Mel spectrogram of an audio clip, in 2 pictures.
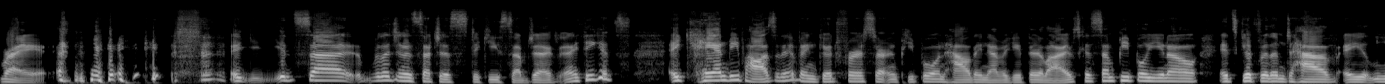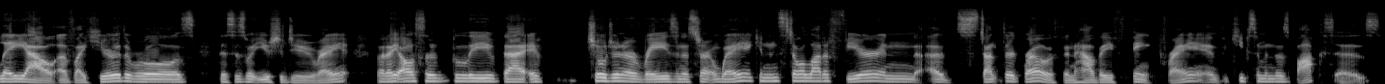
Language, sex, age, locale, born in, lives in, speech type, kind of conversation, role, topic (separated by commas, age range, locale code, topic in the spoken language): English, female, 20-24, en-US, United States, United States, conversation, unstructured, none, How have your beliefs, doubts, and search for meaning shaped who you are?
